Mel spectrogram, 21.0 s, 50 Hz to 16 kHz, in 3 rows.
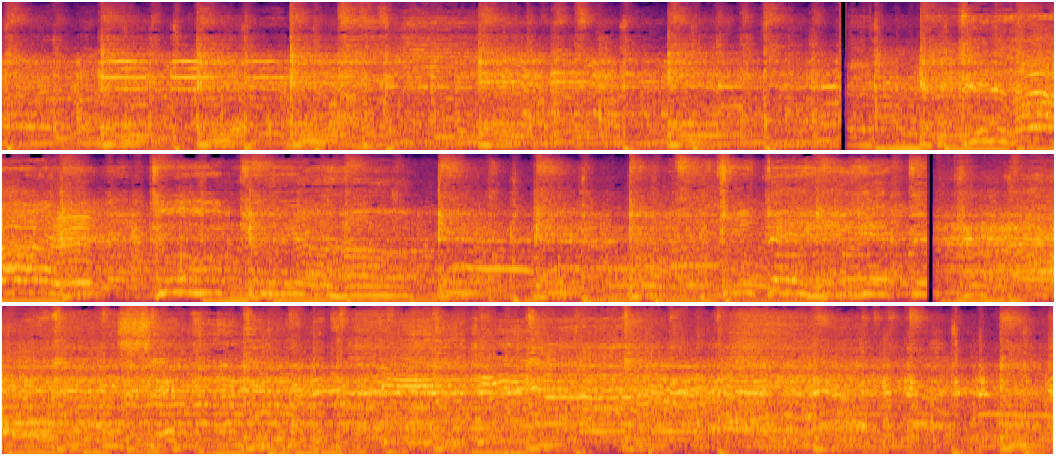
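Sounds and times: rock band playing live: 0.0s - 21.0s
man singing: 5.6s - 21.0s.

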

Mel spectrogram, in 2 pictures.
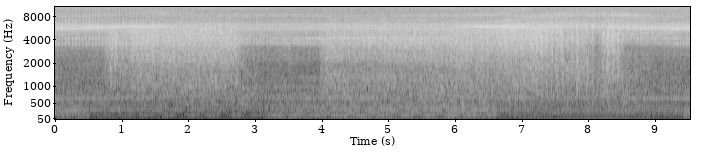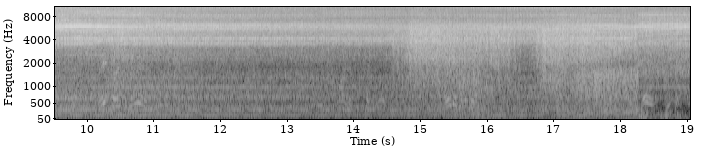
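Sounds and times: model helicopter motor whine: 0.0s - 19.0s
rotor blades hissing: 0.0s - 19.0s.

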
